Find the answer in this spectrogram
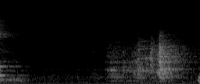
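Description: Metal knife and fork lightly scraping and clinking as they are picked up from a plate on a wooden table: two short, faint sounds in the second half, after a man's voice trails off.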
